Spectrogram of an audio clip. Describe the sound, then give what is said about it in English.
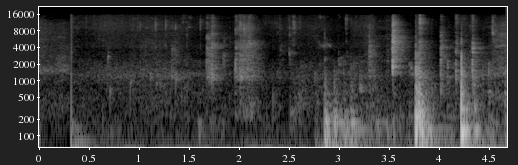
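Wet slurping of a drink, a few irregular sips and mouth noises that grow louder and fuller toward the end, with no talking. “the first sounds of slurping, guys.”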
